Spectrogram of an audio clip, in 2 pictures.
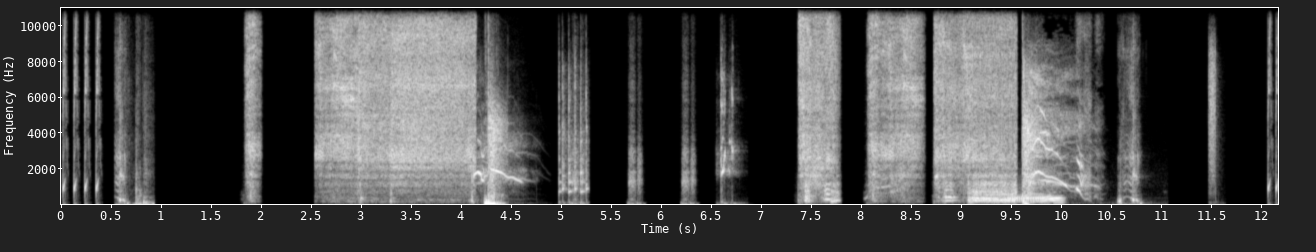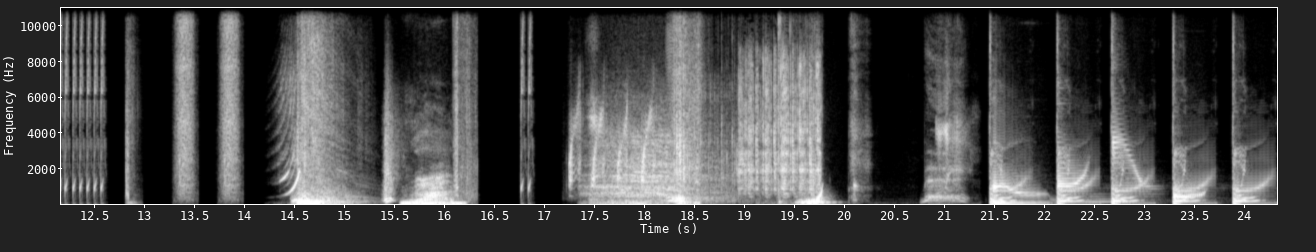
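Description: Small cartoon creatures chatter and squeal in high, silly voices.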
